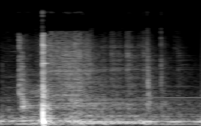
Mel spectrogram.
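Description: Toaster oven door shut with a single sharp clack about half a second in, with a brief ring after it; a steady low hum runs underneath.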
